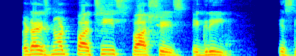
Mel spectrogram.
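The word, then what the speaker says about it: Paasche: वरना बच्चे ऐसे भी, सर पाची, बेटा इज नॉट पाची, इज पाशेस। एग्रीड, इज लस्पाइरिस एंड पाशी। याद रखना, या पाशेस बोलते हैं।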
